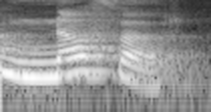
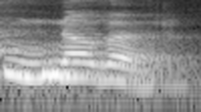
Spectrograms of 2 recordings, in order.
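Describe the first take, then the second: First: The linking consonant is an f sound. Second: The linking consonant is a v sound. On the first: The speaker calls it wrong. "it is not neuffer" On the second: The speaker calls it right. "the pronunciation of F will change into V"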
